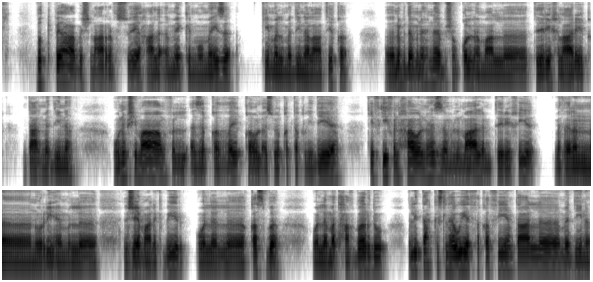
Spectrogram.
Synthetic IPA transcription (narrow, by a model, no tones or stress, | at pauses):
bɨt̪ˤːbiːʕabɛːʃnʕɑrˤːɪfsːʊjaːħʕalæʔæ̰mæːkɪnmʊmæjːza | kimælmæd̪iːnalʕɑt̪ˤiːqɑ | nɪbd̪æmɪnɪhnɛːbɛːʃnqʊlːhʊmʕalæt̪ːæɾiːxɪlʕɑɾiːq | mt̪aːʕɪlmæd̪iːna | wnɪmʃimʕaːhʊmfilʔæzɪqɑðˤːiːqɑwɪlʔæ̰swɑːqɪt̪ːɑqliːd̪ɪjːa | kiːfkiːfnħaːwɪlnhʊzːhʊmɪlmaʕaːlɪmɪt̪ːæɾiːxɪjːa | mæθælænnwɑrːiːhʊmɪ | lʒæːmʕalkbiːɾ | wælːælqɑsˤba | wælːæmæt̪ħafbɑɾˤd̪ˤu | ʔɪlːit̪aʕkɪsɪlhæwɪjːaθːaqɑfɪjːamt̪aːʕɪlmæd̪iːna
